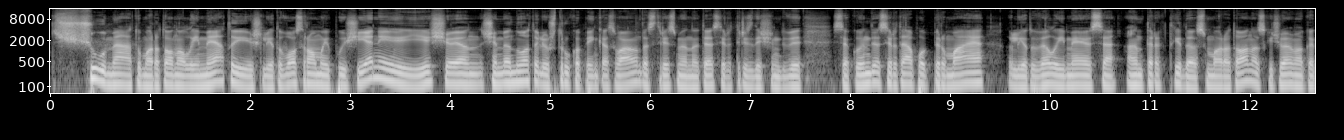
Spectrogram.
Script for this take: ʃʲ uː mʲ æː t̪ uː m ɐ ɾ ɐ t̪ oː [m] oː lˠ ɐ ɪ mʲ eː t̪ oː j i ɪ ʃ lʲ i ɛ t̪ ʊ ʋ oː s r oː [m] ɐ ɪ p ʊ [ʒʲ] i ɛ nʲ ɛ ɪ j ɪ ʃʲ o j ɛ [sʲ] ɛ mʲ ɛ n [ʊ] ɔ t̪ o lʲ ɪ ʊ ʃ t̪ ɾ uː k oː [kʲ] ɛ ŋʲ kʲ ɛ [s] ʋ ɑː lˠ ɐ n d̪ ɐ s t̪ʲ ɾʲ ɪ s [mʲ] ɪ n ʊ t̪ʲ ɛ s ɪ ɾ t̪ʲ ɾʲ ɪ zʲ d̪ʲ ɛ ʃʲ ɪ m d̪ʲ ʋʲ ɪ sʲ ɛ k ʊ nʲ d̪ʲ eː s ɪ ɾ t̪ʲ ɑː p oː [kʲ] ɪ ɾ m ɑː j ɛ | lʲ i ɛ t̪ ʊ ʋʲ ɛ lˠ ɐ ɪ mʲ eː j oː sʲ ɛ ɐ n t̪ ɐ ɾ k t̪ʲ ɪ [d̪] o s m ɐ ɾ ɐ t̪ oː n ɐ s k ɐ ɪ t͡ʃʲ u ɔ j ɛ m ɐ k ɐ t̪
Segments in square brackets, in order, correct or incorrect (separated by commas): incorrect, correct, incorrect, incorrect, incorrect, incorrect, correct, correct, incorrect, correct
